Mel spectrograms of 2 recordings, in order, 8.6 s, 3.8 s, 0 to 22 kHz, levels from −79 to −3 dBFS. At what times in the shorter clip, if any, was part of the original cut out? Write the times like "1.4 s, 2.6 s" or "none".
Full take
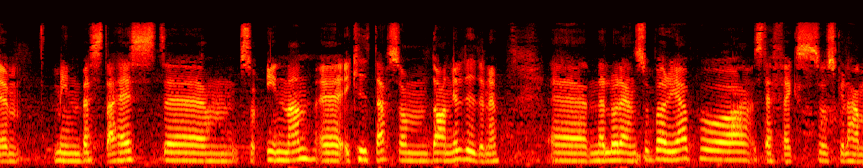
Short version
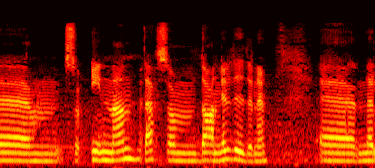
1.4 s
